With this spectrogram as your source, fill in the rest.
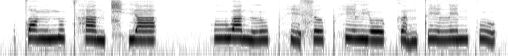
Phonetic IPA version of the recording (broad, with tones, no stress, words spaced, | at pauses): t̪ɑ˥ŋ n̪u˥˧t̪ʰa˥˩nt͡ɕʰjä˥ | lwa˥˩n lu˧˥pʰḭ˨˩sɹ̩˧˥ pʰi˥ljo˧˥ʊ̯ kə̰˨˩nt̪i˥˩ li˥nku˥˩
